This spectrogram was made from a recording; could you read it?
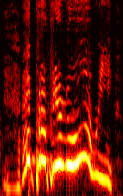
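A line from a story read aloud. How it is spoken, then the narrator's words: Shrieked, lady. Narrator (Italian): strilla la signora Rosaura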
